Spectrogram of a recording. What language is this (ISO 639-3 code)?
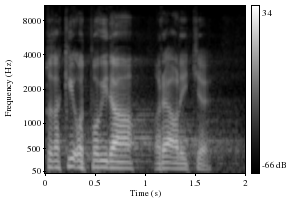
ces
